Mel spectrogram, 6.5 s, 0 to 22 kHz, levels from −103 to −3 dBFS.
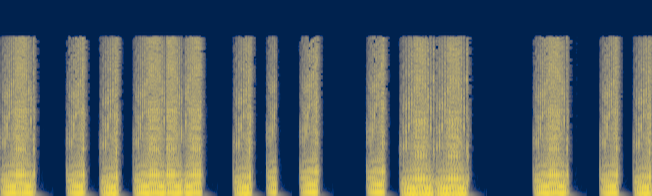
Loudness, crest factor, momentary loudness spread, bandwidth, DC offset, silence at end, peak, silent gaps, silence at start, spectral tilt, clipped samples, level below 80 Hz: -15 LUFS; 12 dB; 10 LU; 11.5 kHz; under 0.1%; 0 s; 0 dBFS; 0.53-0.65 s, 2.17-2.32 s, 2.93-2.99 s, 3.33-3.65 s, 4.86-5.32 s, 5.86-5.99 s; 0 s; -4 dB/octave; under 0.1%; -18 dBFS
